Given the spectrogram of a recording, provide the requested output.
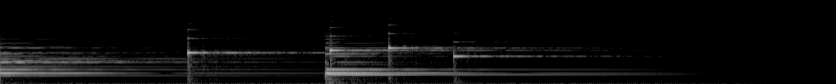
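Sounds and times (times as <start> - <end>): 
piano sketch: 0.0 - 6.7.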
